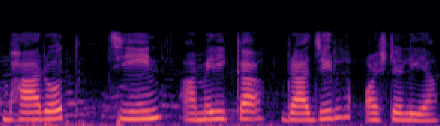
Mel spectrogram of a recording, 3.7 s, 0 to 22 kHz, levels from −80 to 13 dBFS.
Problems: background conversations at intervals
